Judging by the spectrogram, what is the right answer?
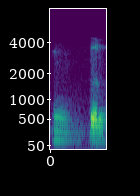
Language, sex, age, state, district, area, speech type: Telugu, male, 45-60, Andhra Pradesh, Kakinada, urban, conversation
